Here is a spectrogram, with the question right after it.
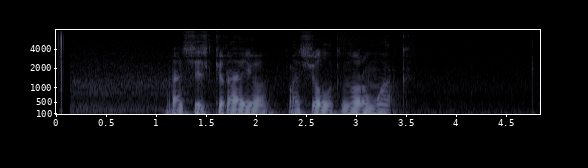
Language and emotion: Russian, neutral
